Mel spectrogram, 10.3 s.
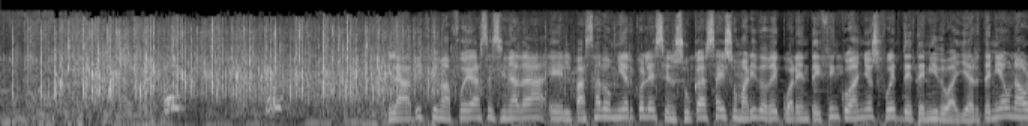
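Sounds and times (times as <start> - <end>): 
applause at a protest gathering: 0.0 - 6.8
speech: 3.9 - 10.2.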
